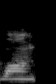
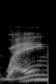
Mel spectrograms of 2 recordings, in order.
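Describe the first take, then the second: First: The vowel sounds like the one in song. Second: The vowel sounds like the one in cat. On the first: This is how the name is said in real life. "that spelling is pronounced as Wong" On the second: This is how the film says it. "They say Wang in that movie"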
